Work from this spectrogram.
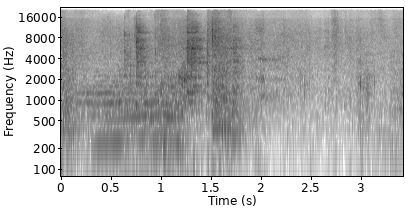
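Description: A dairy cow on a French farm lows in a long, close moo that fades into farmyard ambience with faint shuffling and clatter.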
